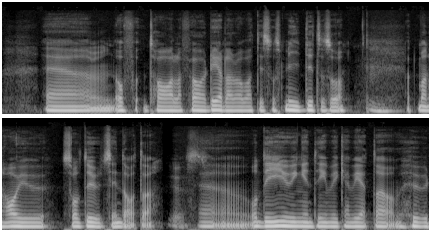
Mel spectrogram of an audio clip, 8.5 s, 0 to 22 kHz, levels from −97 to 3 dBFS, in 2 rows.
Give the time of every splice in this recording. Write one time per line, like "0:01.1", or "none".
0:04.0
0:05.9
